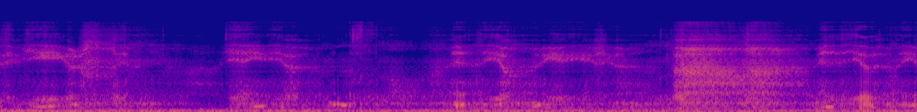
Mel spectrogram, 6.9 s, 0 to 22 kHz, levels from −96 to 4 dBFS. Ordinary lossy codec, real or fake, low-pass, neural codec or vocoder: MP3, 96 kbps; fake; 9.9 kHz; autoencoder, 22.05 kHz, a latent of 192 numbers a frame, VITS, trained on many speakers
